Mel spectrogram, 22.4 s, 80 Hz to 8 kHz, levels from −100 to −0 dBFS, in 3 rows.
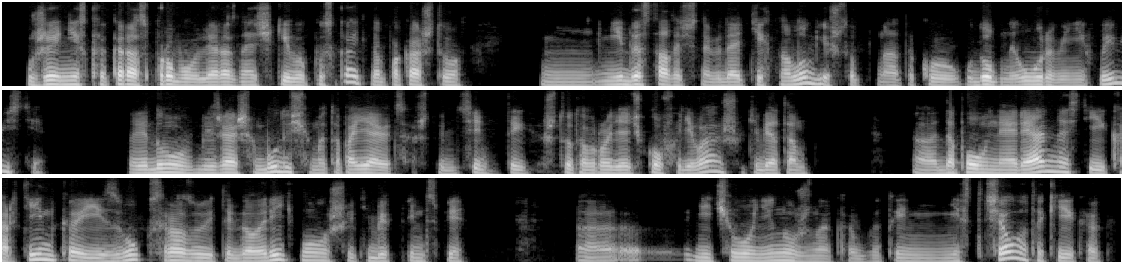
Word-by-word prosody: уже 140 +3 +5
несколько 135 +1 +2
раз 140 -4 +6
пробовали 120 -5 +3
разные 120 0 +2
очки 125 +3 -1
выпускать, 205 - -1
но 125 - -2
пока 125 +2 +2
что, 120 -3 -5 0.5
н 115 -1 -8
недостаточно, 130 -2 +2
видать, 115 -1 -1
технологий, 140 +8 0
чтоб - - -10
на 115 -2 -6
такой 110 -1 -4
удобный 120 -3 +4
уровень 120 -5 0
их 105 - -10
вывести. 155 -2 -3 0.6
Но 125 - -2
я 125 - +3
думаю, 140 0 +4
в 115 - -7
ближайшем 120 +1 +1
будущем 155 -7 +1
это - - -7
появится, 125 -4 +2
что 110 - -13
десинь 105 +2 -7
ты 115 -3 -5
что-то 130 -3 -4
вроде 115 0 +1
очков 115 +1 -2
одеваешь, 150 +9 -2
у 130 - -26
тебя 115 0 -1
там, 110 -2 -6 0.7
а, 115 -2 -3
дополненная 120 -1 +3
реальность 160 +3 +5
и 115 - -1
картинка, 155 +5 +1
и 115 -2 0
звук 150 +10 -1
сразу. 135 -4 +2
И 110 - -2
ты - - -5
говорить 120 +9 +3
можешь, 135 -2 -3
и 120 - -8
тебе, 115 0 -4
в - - -42
принципе, 120 -5 -9 0.8
э, 130 -1 -7 0.3
ничего 130 -2 -2
не 120 +2 -3
нужно. 105 -7 -3
Как 100 +3 -13
бы 105 +1 -14
ты, 120 - -7
нь 110 0 -9
не 115 - -6
встречала 200 - +1
такие, 120 -6 -5
как, 110 0 -9
120 Hz, 180 wpm, -23 LUFS, 115-135 Hz, 0.8 s, раз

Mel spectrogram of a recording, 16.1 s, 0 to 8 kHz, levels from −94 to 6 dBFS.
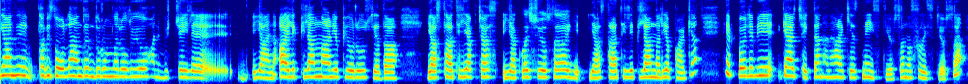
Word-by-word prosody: yani 315 -3 +5
tabii 305 -1 +2
zorlandığım 285 0 +3
durumlar 275 -1 0
oluyor. 275 +1 -1
Hani 255 -4 -11
bütçeyle, 240 0 -2 0.3
eee, - - -8 0.2
d 210 -3 -17
yani 220 -2 -1
aylık 255 0 +3
planlar 260 -1 +2
yapıyoruz 245 -1 0
ya 215 -2 0
da 215 -1 +1 0.5
yaz 225 0 +3
tatili 250 0 +1
yapacağız, 255 -1 -1
yaklaşıyorsa 245 +3 +1
y 240 -3 -1
yaz 225 -1 -1
tatili 240 +1 0
planları 245 -1 +1
yaparken 245 - -2 0.5
hep 355 -6 +1
böyle 290 +1 +4
bir 310 +1 +3
gerçekten 255 -5 +1
hani 245 -1 -6
herkes 235 -1 -4
ne 250 -1 0
istiyorsa, 220 -1 -7
nasıl 230 -1 -3
istiyorsa, 210 - -3
250 Hz, 125 wpm, -24 LUFS, 235-275 Hz, 0.5 s, yani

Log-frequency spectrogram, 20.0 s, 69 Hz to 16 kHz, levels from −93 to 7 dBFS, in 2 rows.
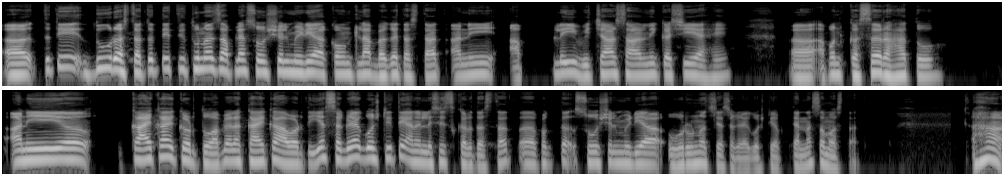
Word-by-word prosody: अ, 145 - +1 0.3
तर - - 0
ते 235 -2 +1
दूर 215 +1 +4
असतात 170 -1 +3
तर 195 - +3
ते 215 - 0
तिथूनच 210 +1 +1
आपल्या 190 0 +2
सोशल 180 -1 +1
मीडिया 170 0 +4
अकाउंटला 155 0 0
बघत 140 +1 +1
असतात 135 +1 -2
आणि 150 +3 -1 0.2
आपली 115 +10 -3
विचारसरणी 145 +1 -1
कशी 145 +1 -1
आहे? 125 -1 -4 0.7
अ, - - -2
आपण 125 +4 0
कसं 145 +5 +2
राहतो? 135 -2 +1 0.8
आणि 175 +3 +6
अ, 180 -1 +5 0.5
काय-काय 185 +4 +5
करतो? 145 -6 0
आपल्याला 160 +5 +1
काय-काय 160 +2 +3
आवडते? 140 -2 +1
या 195 - +2
सगळ्या 185 +3 +2
गोष्टी 195 0 0
ते 220 - 0
एनालिसिस 150 -2 -2
करत 130 -2 -4
असतात. 140 +6 -6 0.3
फक्त 140 +3 -9
सोशल 145 0 -4
मीडिया 140 -1 0
वरूनच 130 +1 -3
या 120 - -5
सगळ्या 100 -3 -9
गोष्टी 100 +2 -10
त्यांना 115 +6 -7
समजतात. 110 -8 -6 1.2
हां, 175 +4 +2
150 Hz, 140 wpm, -26 LUFS, 135-175 Hz, 1.2 s, आणि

